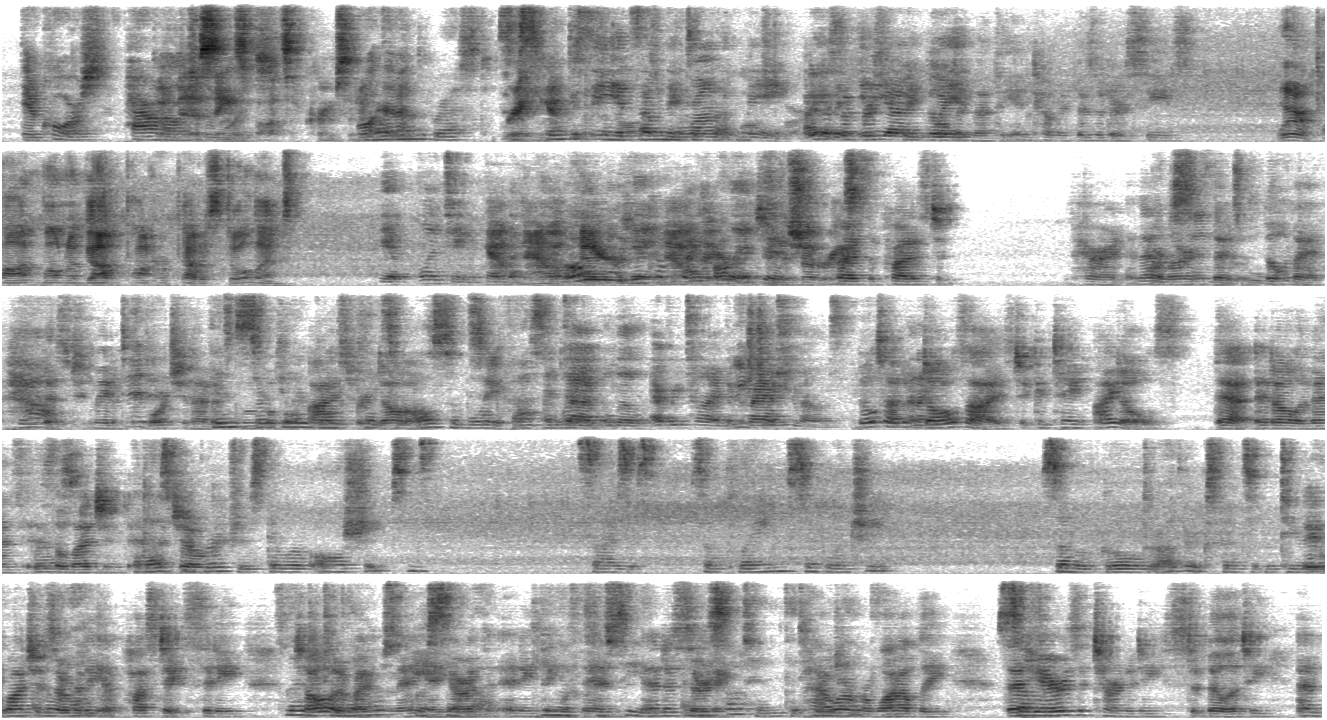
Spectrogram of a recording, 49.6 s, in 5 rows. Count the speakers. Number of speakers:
seven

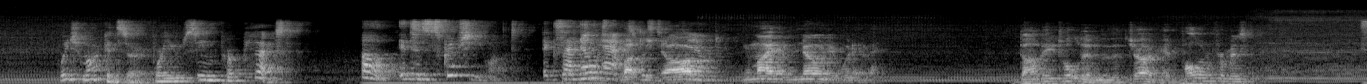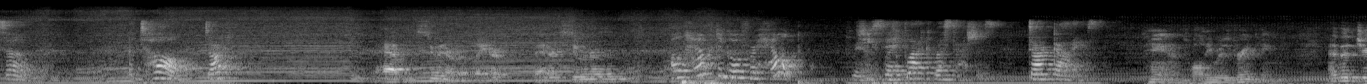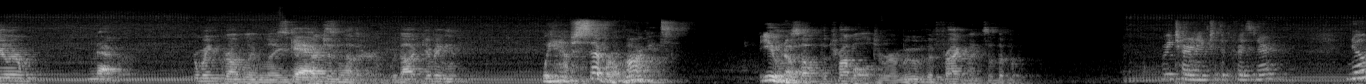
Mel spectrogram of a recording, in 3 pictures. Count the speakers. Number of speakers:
five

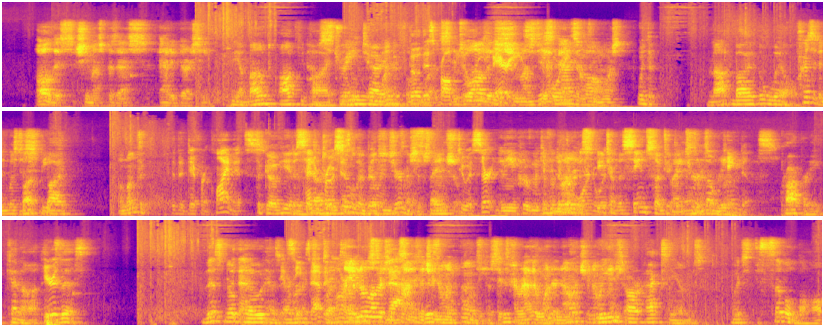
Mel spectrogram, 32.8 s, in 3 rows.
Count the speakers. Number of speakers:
four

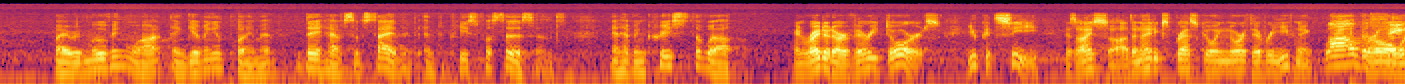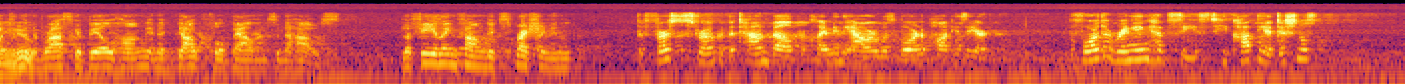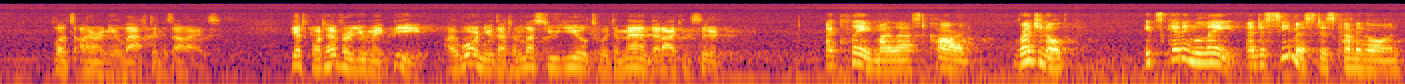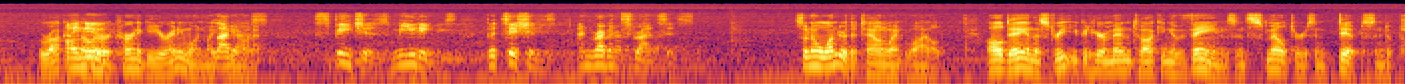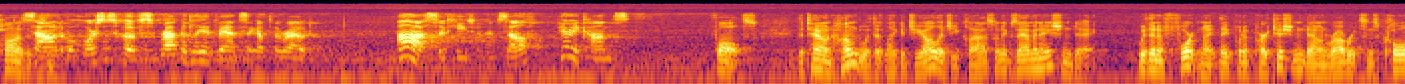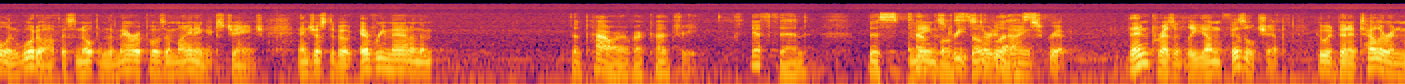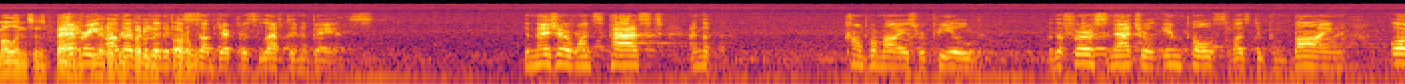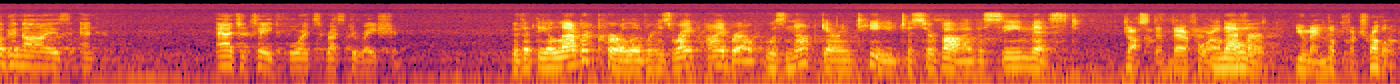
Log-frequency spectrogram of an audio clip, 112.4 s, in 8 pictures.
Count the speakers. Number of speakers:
six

